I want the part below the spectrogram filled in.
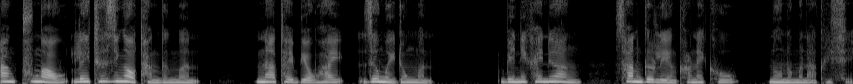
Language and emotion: Bodo, sad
